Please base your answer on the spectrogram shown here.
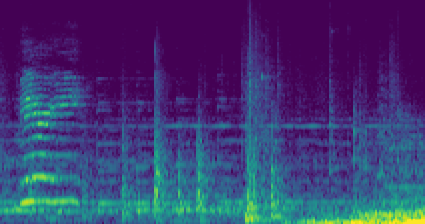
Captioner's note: knock on door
